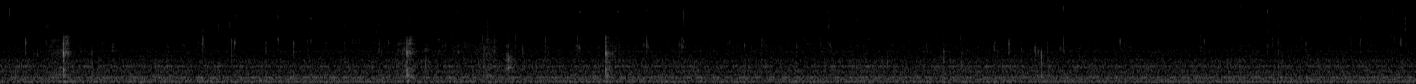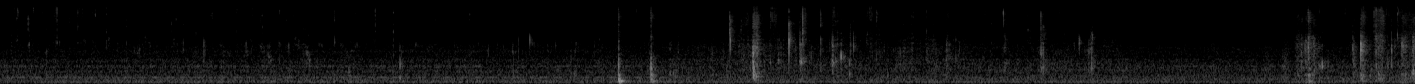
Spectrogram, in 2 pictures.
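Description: A cat chewing and licking a small piece of fish held in the fingers: faint wet smacks and small clicks, scattered at first and bunched together later, over a faint steady hum. Near the end a dog licking at the fingers adds a quick run of smacking clicks.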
